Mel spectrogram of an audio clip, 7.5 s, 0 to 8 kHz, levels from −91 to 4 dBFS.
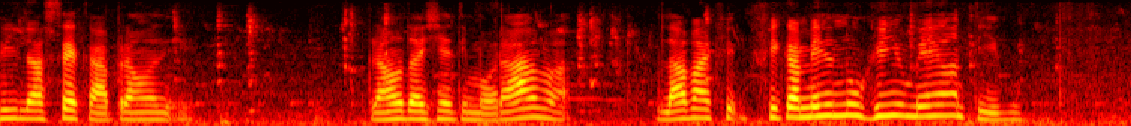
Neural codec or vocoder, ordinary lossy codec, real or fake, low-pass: none; none; real; none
